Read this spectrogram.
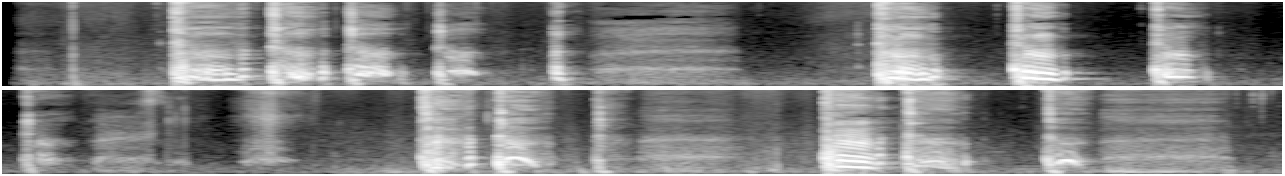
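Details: Persistent cough in a person who is still sick, tagged as a barking cough: repeated harsh bursts in clusters of two to four, about a dozen coughs, with quiet breaths between.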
